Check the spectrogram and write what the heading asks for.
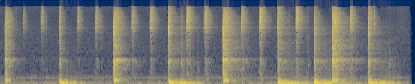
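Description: Music playing back from a Pro Tools First session: a drum-kit pattern with heavy kick-and-snare hits about once a second, and a steady low tone underneath. Playback stops suddenly at the end.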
